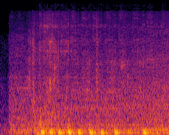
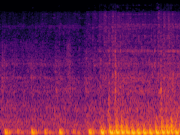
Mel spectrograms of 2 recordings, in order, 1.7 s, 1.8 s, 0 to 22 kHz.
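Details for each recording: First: Old Yamaha Jupiter Z / Vega R New carbureted motorcycle, repaired after growling at mid rpm (40–60): the idle is now normal, an even low putter about seven beats a second with no stumble or misses. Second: Yamaha Jupiter Z (old) / Vega R New with fairly new carburetor: idles normally, then on throttle revs hang and burble around mid RPM (40–60) instead of climbing; runs better with the air filter rubber removed; mid-RPM stumble blamed on the carburetor.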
